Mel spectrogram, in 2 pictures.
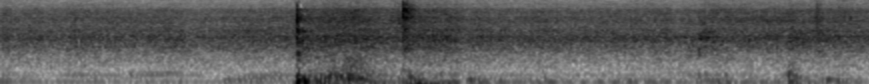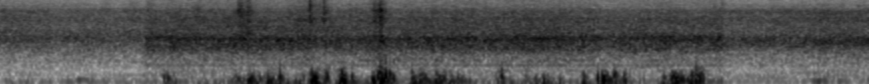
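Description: Low, irregular thumps and rustling: a short burst about a second in, then a longer cluster from about four to six seconds in, over a steady low hum.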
